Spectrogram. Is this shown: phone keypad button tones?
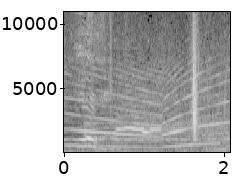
no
